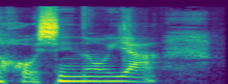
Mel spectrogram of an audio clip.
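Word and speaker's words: 虹夕諾雅: 红系洛亚，日文发音的名称就有点像啊，就直接是红系诺亚。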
